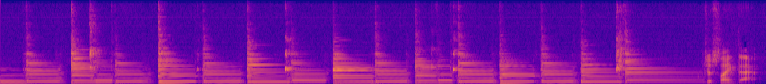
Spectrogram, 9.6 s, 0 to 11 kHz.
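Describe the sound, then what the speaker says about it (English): Guitar plays a two-measure riff as a major and minor third exercise: a steady stream of plucked notes on one string, close and clean, each ringing into the next, ending in a brief scrape. "I want it to be a 2-measure riff."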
